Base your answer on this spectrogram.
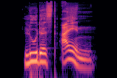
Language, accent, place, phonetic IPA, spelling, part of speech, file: German, Germany, Berlin, [ˌluːdəst ˈaɪ̯n], ludest ein, verb, De-ludest ein.ogg
- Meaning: second-person singular preterite of einladen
